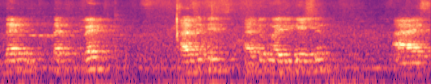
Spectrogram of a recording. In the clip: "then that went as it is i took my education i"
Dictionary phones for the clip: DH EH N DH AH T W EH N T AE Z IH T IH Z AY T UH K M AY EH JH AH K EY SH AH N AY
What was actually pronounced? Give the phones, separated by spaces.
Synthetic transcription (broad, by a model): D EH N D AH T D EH T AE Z IH T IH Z AY T UH K M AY EH JH AH K EY SH AH N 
